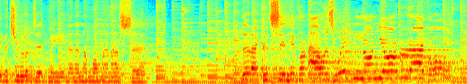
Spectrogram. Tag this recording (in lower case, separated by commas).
music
